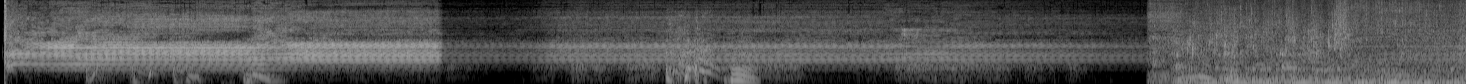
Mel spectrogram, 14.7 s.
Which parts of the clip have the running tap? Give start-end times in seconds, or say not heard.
11.4-14.6.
